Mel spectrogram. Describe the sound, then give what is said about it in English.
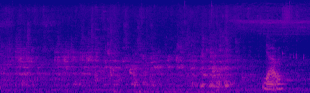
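A toilet flushes, steady rushing and swirling water filling the whole stretch, with a brief voice surfacing near the end. “So now I'm just going to wash my face and brush my teeth, and actually going to flush this toilet because I was on a phone and I didn't flush the toilet earlier.”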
